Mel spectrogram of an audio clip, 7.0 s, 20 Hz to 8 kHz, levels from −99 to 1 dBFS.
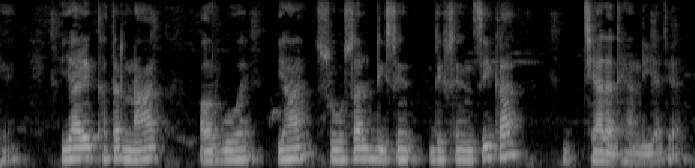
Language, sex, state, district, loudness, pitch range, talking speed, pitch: Hindi, male, Uttar Pradesh, Varanasi, -44 LUFS, 120-140 Hz, 120 wpm, 125 Hz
